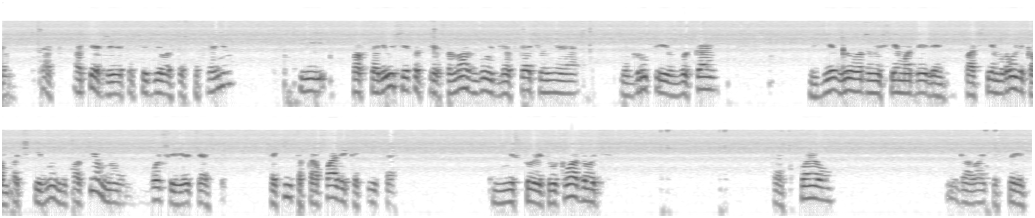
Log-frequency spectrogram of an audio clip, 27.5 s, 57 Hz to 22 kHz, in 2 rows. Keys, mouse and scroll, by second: 0.1 shift+middle click, 2.2 click, 2.8-3.5 middle drag, 4.1 KP_1, 5.2-5.7 shift+middle drag, 6.8-7.7 shift+middle drag, 22.6 click, 24.0-27.0 drag.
